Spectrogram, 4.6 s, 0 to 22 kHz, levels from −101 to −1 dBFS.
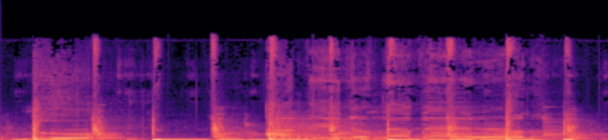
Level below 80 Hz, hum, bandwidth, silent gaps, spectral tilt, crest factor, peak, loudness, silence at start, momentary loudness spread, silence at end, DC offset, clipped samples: -26 dBFS; none; 16.5 kHz; none; -6 dB/octave; 16 dB; -8 dBFS; -26 LUFS; 0 s; 4 LU; 0 s; under 0.1%; under 0.1%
